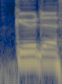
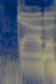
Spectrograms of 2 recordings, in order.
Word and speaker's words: Gouda: Gouda for the Yanks, Gouda for everyone else.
